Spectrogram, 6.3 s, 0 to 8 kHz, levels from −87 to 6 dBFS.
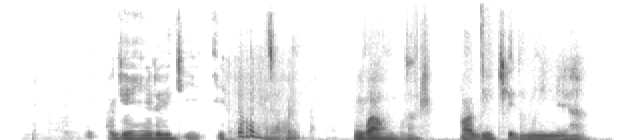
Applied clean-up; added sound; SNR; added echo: neural mask model DeepFilterNet 3.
